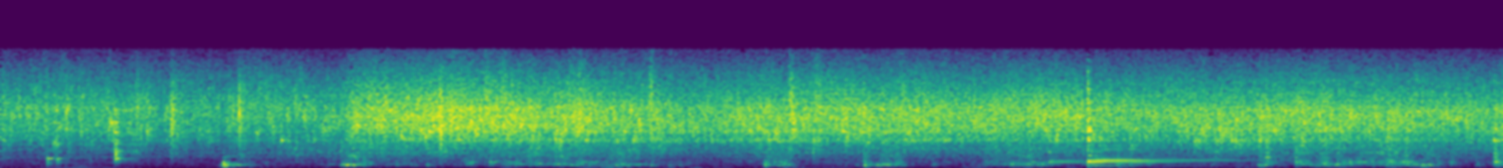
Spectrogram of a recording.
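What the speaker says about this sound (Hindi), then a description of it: "ऑयल गरम हो गया है। ये पत्तों वाली प्याज, गरम मसाला और ज़ीरा" Spring onions with garam masala and cumin seeds frying in hot oil for a chicken and vegetable rice dish, giving a steady close sizzle with occasional stirring scrapes and clinks.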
